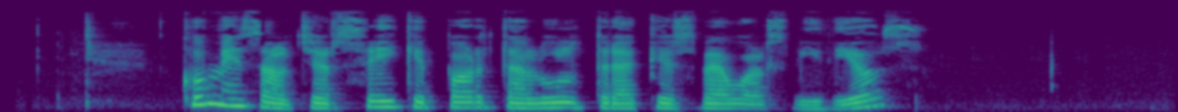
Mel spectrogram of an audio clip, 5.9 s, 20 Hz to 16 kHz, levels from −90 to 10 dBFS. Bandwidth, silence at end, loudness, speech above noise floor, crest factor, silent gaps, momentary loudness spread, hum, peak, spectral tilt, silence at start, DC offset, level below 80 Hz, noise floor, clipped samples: 11.5 kHz; 1.3 s; -23 LUFS; 51 dB; 20 dB; none; 8 LU; none; -6 dBFS; -4.5 dB/octave; 0.45 s; under 0.1%; -74 dBFS; -74 dBFS; under 0.1%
